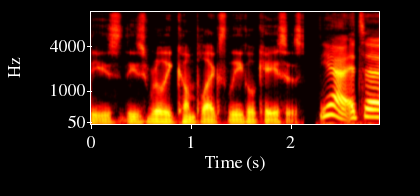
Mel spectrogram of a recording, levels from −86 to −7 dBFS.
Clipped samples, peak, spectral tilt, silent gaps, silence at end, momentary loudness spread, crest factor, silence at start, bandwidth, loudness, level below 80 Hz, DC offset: under 0.1%; -8 dBFS; -5 dB/octave; 2.14-2.23 s; 0 s; 10 LU; 18 dB; 0 s; 12 kHz; -27 LUFS; -40 dBFS; under 0.1%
